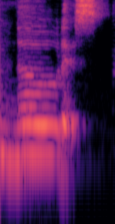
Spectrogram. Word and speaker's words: notice: I notice. Eu percebo, eu noto, tá? Uma dica de pronúncia, esse T vai virar um som de D bem leve.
